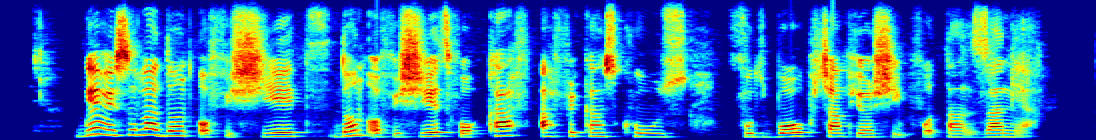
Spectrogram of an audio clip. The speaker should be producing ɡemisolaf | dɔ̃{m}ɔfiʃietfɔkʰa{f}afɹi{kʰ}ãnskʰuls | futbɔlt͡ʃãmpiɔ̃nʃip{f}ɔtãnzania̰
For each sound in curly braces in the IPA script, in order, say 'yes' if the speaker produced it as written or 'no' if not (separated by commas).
no, yes, no, yes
